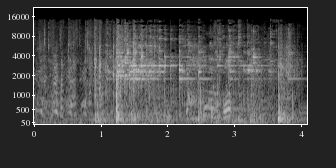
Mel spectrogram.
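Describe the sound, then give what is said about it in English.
A loud crash of someone toppling off a stool, with clattering and glassy clinks ringing on for a couple of seconds before a final heavier thump. “Oh, sorry about that. I fell off my stool.”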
